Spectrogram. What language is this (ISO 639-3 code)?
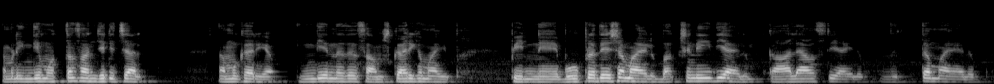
mal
